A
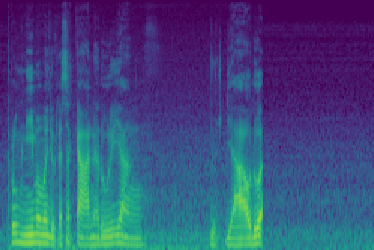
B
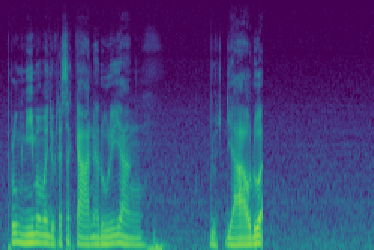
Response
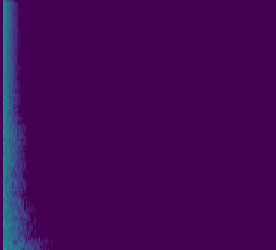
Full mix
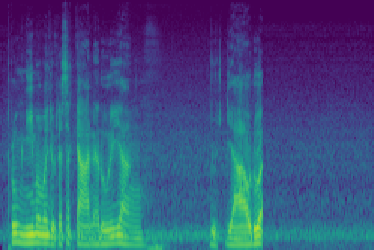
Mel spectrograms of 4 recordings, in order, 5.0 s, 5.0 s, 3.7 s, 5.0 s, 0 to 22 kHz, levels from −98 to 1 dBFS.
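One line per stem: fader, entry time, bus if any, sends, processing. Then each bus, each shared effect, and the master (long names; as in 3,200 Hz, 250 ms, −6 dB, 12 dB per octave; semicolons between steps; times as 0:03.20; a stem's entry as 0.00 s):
+1.5 dB, 0.00 s, no send, Chebyshev high-pass filter 190 Hz, order 6
−2.0 dB, 0.7 ms, polarity flipped, no send, noise gate with hold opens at −47 dBFS; parametric band 440 Hz +9 dB 0.77 octaves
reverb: not used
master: octave-band graphic EQ 250/500/1,000 Hz +6/−10/−10 dB; mid-hump overdrive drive 13 dB, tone 3,300 Hz, clips at −5.5 dBFS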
